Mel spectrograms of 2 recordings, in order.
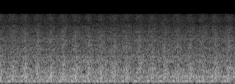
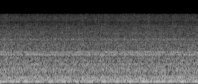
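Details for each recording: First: Lincoln Town Car Ford 4.6L V8 idling with an uneven, stumbling exhaust beat: misfire with no check engine light, caused by spark plug wires crossed out of firing order. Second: Ford 4.6L V8 Lincoln Town Car idling smoothly and evenly with no misfire after correcting crossed spark plug wires (wrong firing order) that caused a misfire without a check engine light.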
